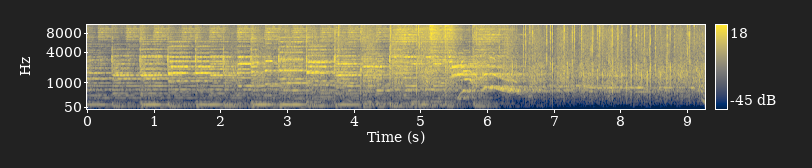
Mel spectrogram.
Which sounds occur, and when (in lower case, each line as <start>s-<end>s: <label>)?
0.0s-9.2s: background noise
0.0s-5.8s: music
2.0s-2.2s: clapping
2.4s-2.5s: clapping
2.8s-3.0s: clapping
3.2s-3.4s: clapping
3.6s-3.9s: clapping
4.1s-4.3s: clapping
4.5s-4.8s: clapping
4.9s-5.1s: clapping
5.4s-5.6s: clapping
5.4s-6.5s: human sounds
6.2s-9.2s: clapping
